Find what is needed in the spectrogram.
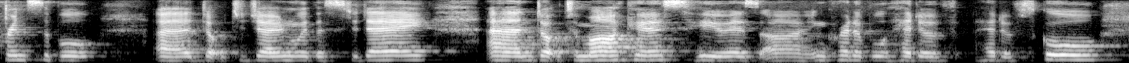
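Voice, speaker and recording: In a London accent, a woman talks at a moderate pace and a medium pitch. Her intonation stays fairly even. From South London, England. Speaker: college executive. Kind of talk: promotional presentation.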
